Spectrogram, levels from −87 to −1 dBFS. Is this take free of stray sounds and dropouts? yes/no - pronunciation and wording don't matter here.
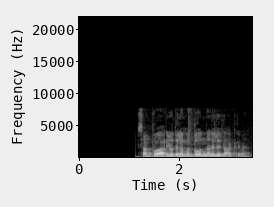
yes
